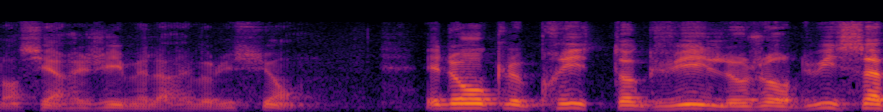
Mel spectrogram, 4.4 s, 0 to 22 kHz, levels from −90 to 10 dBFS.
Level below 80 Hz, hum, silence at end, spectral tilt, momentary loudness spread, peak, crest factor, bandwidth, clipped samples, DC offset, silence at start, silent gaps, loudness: -72 dBFS; none; 0 s; -3.5 dB/octave; 14 LU; -6 dBFS; 22 dB; 10.5 kHz; under 0.1%; under 0.1%; 0 s; none; -28 LUFS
